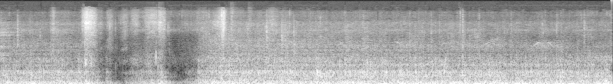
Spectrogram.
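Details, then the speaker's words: Trailer hub being turned by hand: low gritty rumble from a bad wheel bearing with lots of play; hub later serviced, races replaced, bearings repacked with new grease. "just that's the sound of a bad wheel bearing so I'm going to Time Lapse this side for you guys"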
